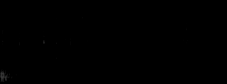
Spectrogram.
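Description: Near silence: room tone with a few faint, scattered clicks.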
